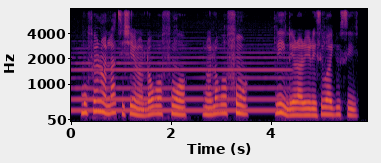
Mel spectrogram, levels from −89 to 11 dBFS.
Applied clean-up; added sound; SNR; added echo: none; Wind instrument, woodwind instrument; 11 dB; none.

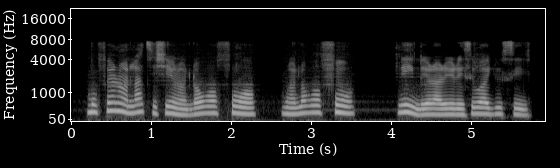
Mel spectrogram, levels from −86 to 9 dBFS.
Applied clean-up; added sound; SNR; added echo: neural separator model SepFormer DNS4.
